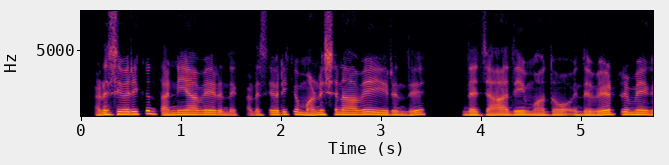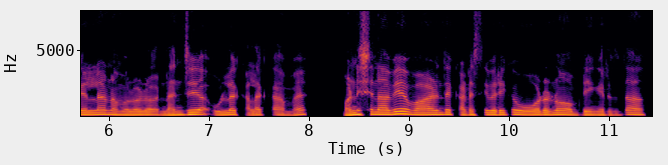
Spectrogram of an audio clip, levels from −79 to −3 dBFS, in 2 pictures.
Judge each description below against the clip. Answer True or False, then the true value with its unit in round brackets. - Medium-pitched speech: True (145 Hz)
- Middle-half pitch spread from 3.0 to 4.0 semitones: True (3.3 semitones)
